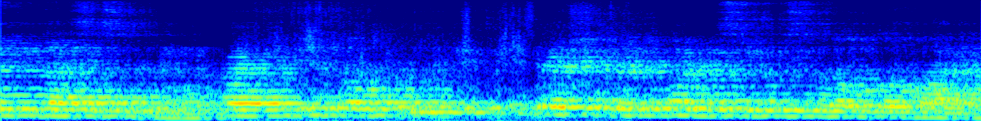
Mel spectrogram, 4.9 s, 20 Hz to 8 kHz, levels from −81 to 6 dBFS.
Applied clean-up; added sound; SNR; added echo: neural separator model SepFormer DNS4.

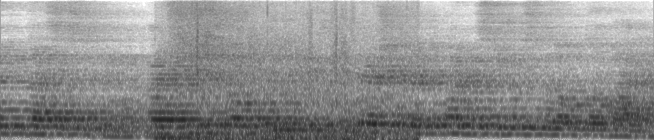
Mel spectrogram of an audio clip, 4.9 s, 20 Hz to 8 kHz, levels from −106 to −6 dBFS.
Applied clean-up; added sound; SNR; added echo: none; Subway, metro, underground; 4 dB; reverberation time 2.2 s.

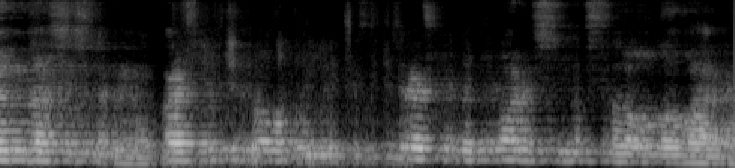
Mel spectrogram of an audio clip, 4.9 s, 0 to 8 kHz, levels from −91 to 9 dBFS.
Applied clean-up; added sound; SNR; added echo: neural mask model DeepFilterNet 3.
